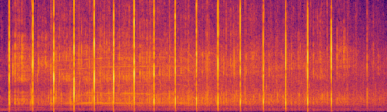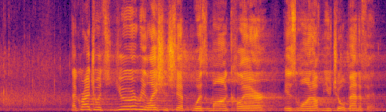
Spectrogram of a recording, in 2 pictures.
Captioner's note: cheers and applause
